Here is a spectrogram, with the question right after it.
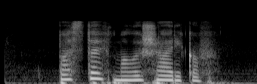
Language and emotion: Russian, neutral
